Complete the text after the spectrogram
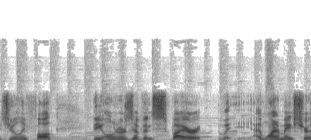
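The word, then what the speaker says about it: Inspier: Want to make sure because I keep I, it's it's pronounced inspire, but the spelling's a little bit different.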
